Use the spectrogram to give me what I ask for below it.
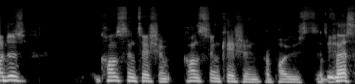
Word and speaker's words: Konstantin: How does Konstantin Kisin propose to do First of all, it's Konstantin Kisin.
